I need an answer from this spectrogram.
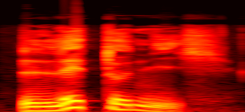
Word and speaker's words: Lettonie: So remember when you've got this E and then a double letter like that, T, okay, then you will have to open your E and it will become E, le, Lettonie. La Lettonie.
